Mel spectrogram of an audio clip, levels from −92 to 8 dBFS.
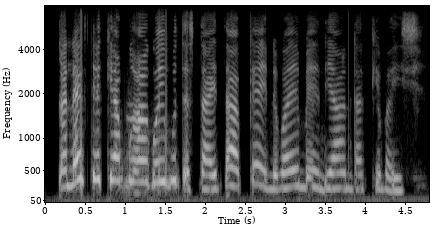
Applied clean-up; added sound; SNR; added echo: neural diffusion model UNIVERSE++.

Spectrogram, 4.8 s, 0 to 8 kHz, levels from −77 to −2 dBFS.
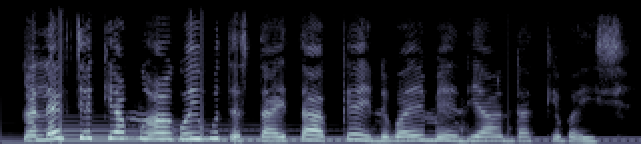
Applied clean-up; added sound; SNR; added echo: none; Piano; 13 dB; none.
